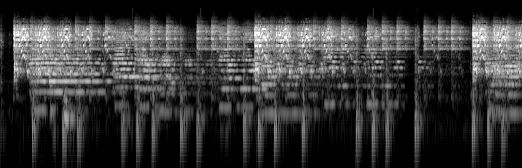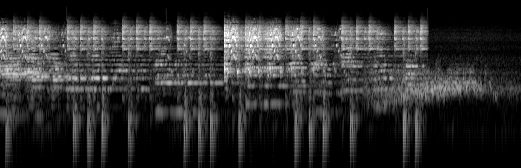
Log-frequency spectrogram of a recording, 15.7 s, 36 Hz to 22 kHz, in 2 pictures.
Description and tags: This was created with sampled percussion from the keyboard in Adobe Audition CS6 and recorded via Logitech webcam mic. The sound was further de-noised and cleaned in Audition's spectral view and effects applied to make the arrangement work.
Hopefully this will prove useful to some.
